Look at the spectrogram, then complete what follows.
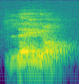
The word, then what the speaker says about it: Léon: You see, my name in French is pronounced Léon.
